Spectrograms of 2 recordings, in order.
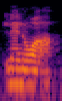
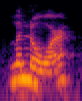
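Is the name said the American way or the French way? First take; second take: French; American. First: The name is pronounced in an attempted French way. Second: The name is pronounced the American English way. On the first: "I went, you know, to France and I said Lenoir" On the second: "the way that I pronounce it here in the U S"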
